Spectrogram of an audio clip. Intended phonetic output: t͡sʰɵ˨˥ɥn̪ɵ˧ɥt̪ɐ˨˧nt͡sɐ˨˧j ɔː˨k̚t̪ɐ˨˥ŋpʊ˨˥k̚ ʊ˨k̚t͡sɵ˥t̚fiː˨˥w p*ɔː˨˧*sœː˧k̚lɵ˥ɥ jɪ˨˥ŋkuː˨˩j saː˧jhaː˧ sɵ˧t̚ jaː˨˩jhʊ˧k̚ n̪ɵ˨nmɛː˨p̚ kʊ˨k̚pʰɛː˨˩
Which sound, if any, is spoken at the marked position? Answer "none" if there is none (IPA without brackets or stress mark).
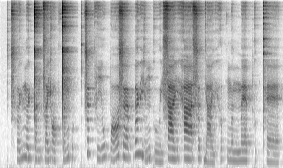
ɔː˨˥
